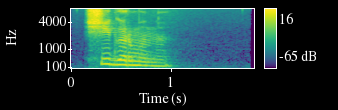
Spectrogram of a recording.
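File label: "сигӧрмыны", Komi, female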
